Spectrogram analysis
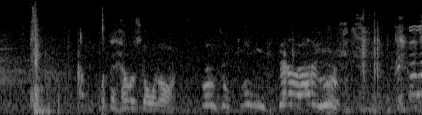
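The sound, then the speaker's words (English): A door opening with a brief, sharp click near the start, followed by people talking. “Why did the door open?”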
